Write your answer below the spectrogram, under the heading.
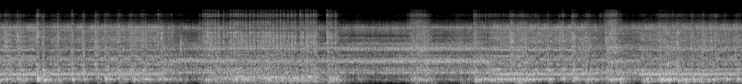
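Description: Electric drain-cleaning machine running, its motor and spinning cable working in the drain line to clear a clogged kitchen sink drain, with a steady whine that drops out and returns a few times.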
